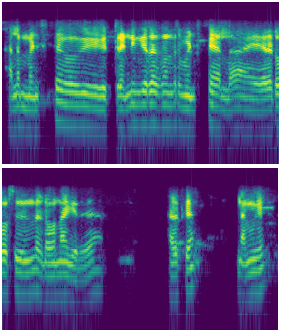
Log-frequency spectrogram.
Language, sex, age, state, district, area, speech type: Kannada, male, 30-45, Karnataka, Bellary, rural, conversation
